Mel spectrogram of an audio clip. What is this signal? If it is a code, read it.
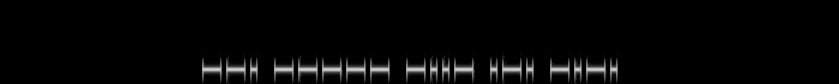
Morse code, heard as a keyed tone, about 20 wpm, 700 Hz. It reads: G0XRC
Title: DXCC-100 Call Signs - 5 Characters - Repeated 2x - 20wpm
